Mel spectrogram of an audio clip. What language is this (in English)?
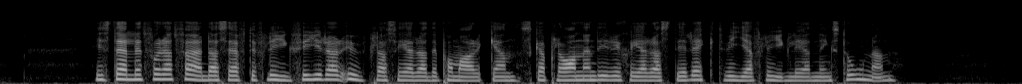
Swedish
